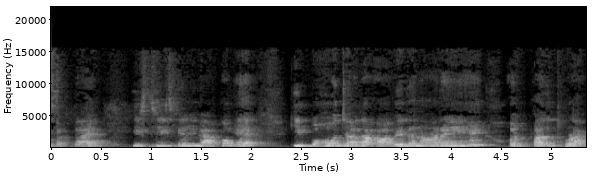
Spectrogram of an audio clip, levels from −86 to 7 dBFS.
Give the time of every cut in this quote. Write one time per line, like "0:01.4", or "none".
0:01.9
